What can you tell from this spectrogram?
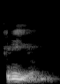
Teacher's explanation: en el encuentro de las vocales la tónica es la alta o cerrada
